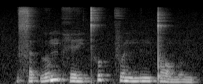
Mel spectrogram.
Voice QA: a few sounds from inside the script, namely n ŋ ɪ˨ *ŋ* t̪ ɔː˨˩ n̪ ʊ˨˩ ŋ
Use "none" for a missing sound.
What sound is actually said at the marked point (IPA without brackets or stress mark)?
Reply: ŋ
